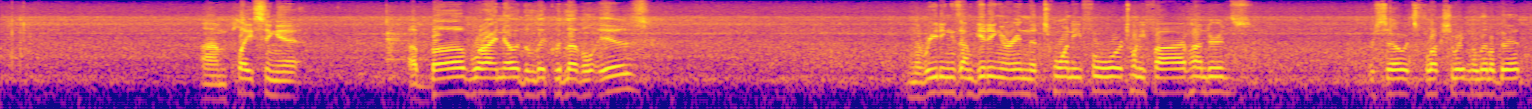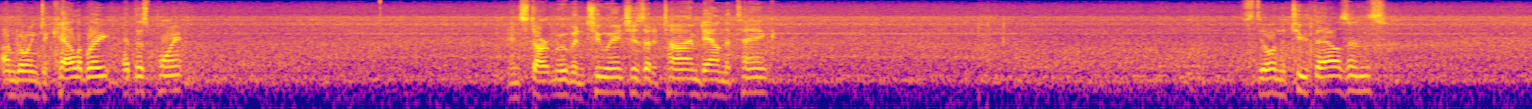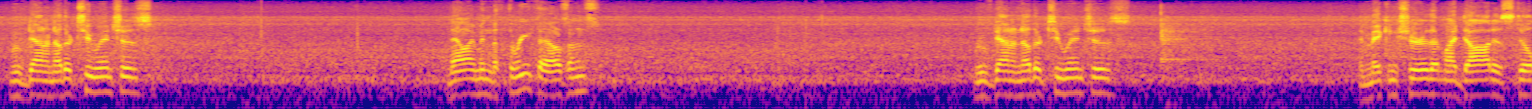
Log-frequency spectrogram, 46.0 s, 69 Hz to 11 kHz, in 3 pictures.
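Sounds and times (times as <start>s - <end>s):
air handling machinery rushing: 0.0s - 45.9s
steady whooshing fan noise: 0.0s - 45.9s.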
